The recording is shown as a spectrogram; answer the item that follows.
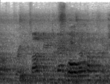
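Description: Indistinct chatter of several people talking, no single voice clear.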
